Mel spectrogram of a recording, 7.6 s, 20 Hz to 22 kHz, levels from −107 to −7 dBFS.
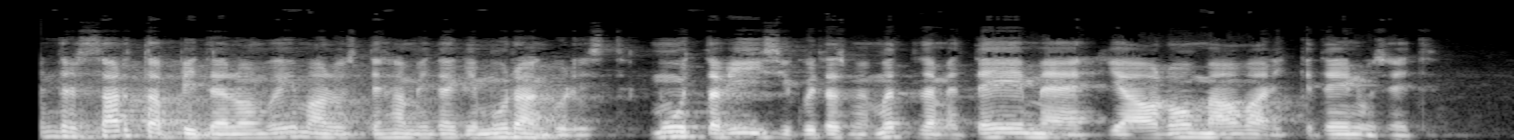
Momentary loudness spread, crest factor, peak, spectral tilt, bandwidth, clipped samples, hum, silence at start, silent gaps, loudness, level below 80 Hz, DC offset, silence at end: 7 LU; 18 dB; -2 dBFS; -6.5 dB/octave; 7.4 kHz; under 0.1%; none; 0.2 s; none; -19 LUFS; -56 dBFS; under 0.1%; 0.5 s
